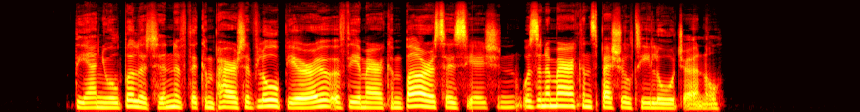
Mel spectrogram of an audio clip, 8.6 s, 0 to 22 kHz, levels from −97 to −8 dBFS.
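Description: At 4.72 s the speech and its background noise drop together by about 6 dB in a single step, with no fade, and stay down until 5.16 s, just before "was an". This sudden gain jump most likely comes from a digital gain setting applied without a ramp.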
